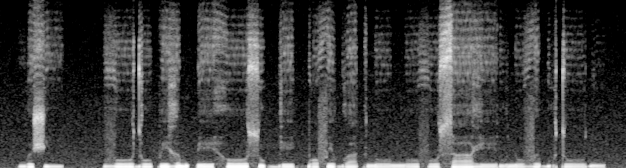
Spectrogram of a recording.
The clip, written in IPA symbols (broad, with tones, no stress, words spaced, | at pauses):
wə˨ʃiː˨ | voː˧doː˧ pe˧ɣə˧mk͡peː˨ hoː˦ su˦ɡ͡beː˨ ɡ͡bɔ˧fe˧ɡʷaː˨knoː˨ ŋoː˨˦fo˦ saː˦ɣeː˨ɾu˨˦no˧ və˦ɓu˨toː˦˨ ɗũ˨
